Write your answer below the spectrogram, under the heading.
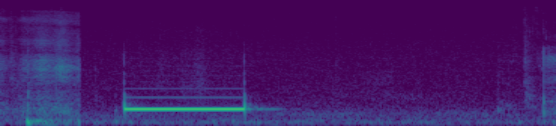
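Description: A loud, steady telephone line tone sounds once for about a second, followed by a quiet pause, as someone phones the police station and waits for the call to connect. Faint handling noises appear at the start and end.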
